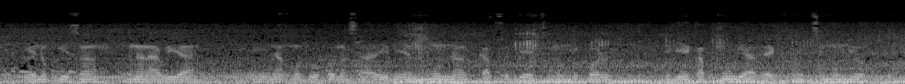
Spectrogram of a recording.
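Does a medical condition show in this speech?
No.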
